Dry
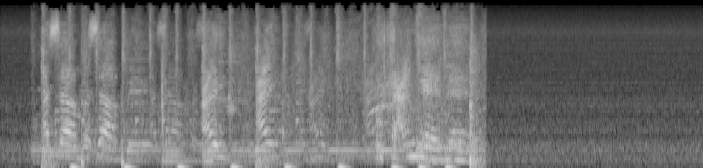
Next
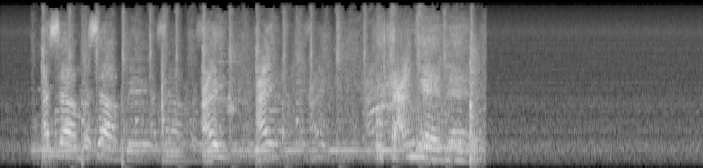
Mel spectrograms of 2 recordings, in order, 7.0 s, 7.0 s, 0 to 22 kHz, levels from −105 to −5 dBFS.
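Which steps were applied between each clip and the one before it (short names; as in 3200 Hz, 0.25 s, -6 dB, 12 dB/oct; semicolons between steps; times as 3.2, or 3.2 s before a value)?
HPF 390 Hz 12 dB/oct; gain +5.5 dB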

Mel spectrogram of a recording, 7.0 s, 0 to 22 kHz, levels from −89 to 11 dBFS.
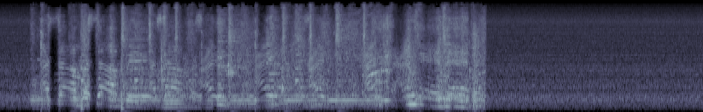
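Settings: negative-ratio compressor -26 dBFS, ratio -0.5; gain +2 dB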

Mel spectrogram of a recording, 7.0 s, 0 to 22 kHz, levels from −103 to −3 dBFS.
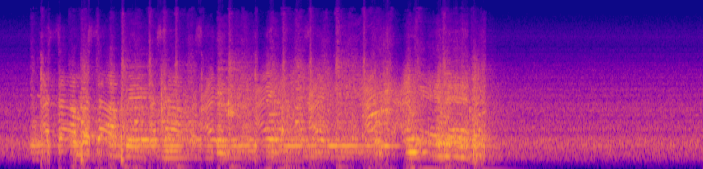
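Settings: in parallel at -4.5 dB: hard clip -23.5 dBFS, distortion -9 dB; on the sum: air absorption 350 m; reverb RT60 0.80 s, pre-delay 20 ms, DRR 11 dB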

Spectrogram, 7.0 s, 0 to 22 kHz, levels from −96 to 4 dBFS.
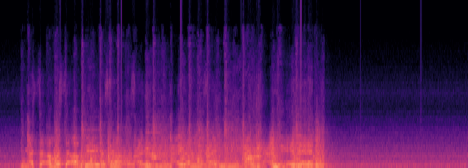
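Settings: crackling interface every 0.90 s, samples 512, repeat, from 0.89; gain +1.5 dB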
